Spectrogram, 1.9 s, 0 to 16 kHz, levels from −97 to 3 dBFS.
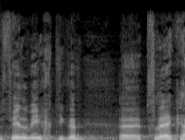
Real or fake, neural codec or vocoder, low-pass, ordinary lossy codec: fake; vocoder, 44.1 kHz, 128 mel bands every 512 samples, BigVGAN v2; 14.4 kHz; none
